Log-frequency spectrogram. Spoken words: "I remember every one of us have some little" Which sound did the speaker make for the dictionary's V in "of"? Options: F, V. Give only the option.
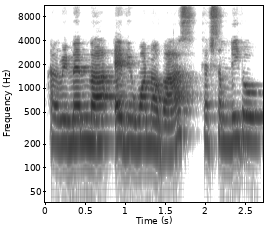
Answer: V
